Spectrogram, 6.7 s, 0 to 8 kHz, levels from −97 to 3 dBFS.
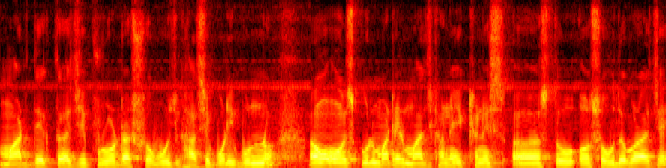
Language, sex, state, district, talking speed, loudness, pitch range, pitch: Bengali, male, Bihar, Katihar, 170 wpm, -20 LUFS, 135-155 Hz, 140 Hz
